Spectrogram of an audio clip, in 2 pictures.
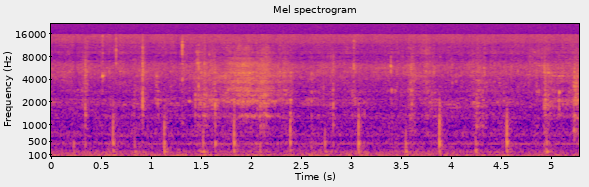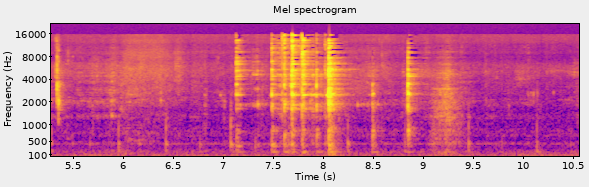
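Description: A man chewing a mouthful of roast stuffed breast of lamb, with soft mouth clicks. Around seven to eight seconds in there is a short burst of louder clattering clicks.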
